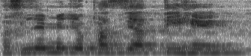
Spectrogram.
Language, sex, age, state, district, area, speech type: Hindi, male, 60+, Uttar Pradesh, Hardoi, rural, spontaneous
